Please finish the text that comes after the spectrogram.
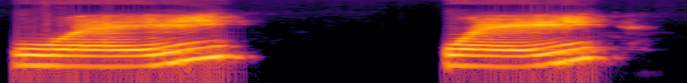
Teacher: in this situation we will use the second tone more than fourth tone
